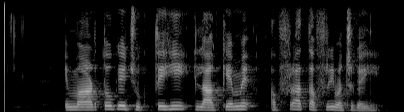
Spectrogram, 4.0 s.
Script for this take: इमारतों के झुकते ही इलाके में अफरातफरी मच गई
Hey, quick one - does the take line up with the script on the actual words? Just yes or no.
yes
